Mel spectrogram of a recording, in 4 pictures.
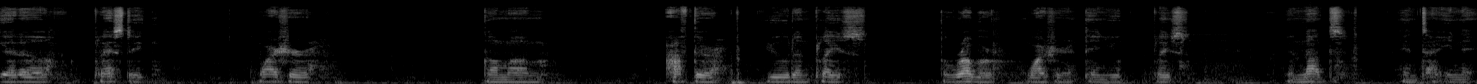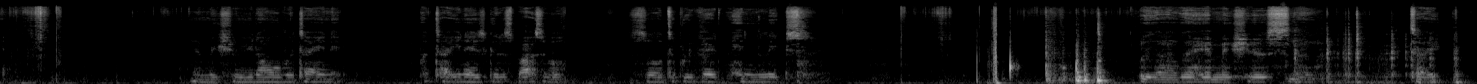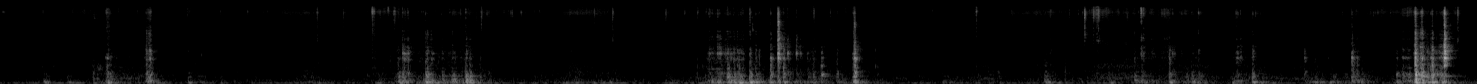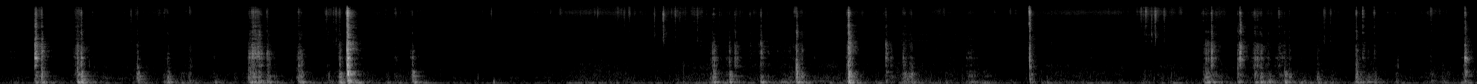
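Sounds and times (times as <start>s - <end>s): plastic and metal parts tapping: 24.6s - 26.0s
drain nut clicking and scraping: 40.0s - 48.6s.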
